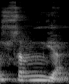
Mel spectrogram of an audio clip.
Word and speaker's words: संज्ञा: इसको बहुत शुद्ध उच्चारण करेंगे तो संज्ञा।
